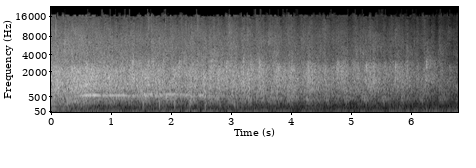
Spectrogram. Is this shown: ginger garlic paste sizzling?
no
